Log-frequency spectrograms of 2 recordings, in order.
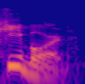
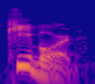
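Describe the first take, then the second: First: The word is said with two syllables. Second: The same.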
